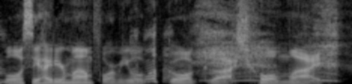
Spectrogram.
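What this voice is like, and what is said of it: Exaggerated stereotypical Wisconsin accent. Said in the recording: “I sound immediately like a Wisconsinite... Just as stereotypically as I possibly can... accent... so stereotypical, like a 90-year-old grandma from Wisconsin”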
